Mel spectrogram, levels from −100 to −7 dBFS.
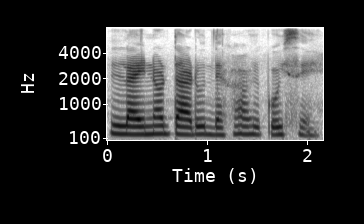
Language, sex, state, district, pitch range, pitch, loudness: Assamese, female, Assam, Kamrup Metropolitan, 195-215 Hz, 205 Hz, -18 LUFS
